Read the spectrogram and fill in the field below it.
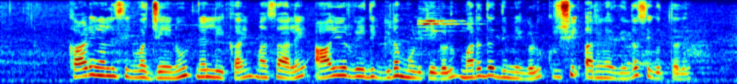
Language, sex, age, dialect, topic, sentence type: Kannada, male, 18-24, Mysore Kannada, agriculture, statement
